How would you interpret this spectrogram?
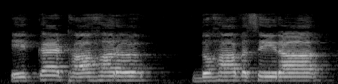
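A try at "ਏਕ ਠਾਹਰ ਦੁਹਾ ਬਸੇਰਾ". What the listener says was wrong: दोहा छेती उच्चारण करना, दोहा नहीं कहना, होड़े नाल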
